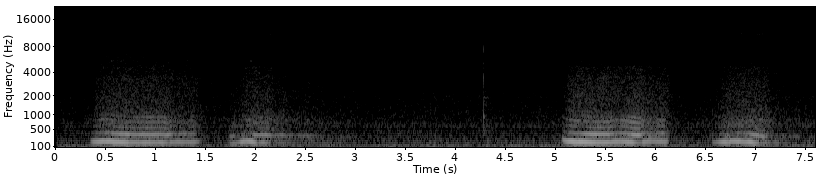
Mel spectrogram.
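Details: Shiba Inu dog snoring while asleep: low, steady humming tones with a long breath followed by a shorter one, the pair repeating about every five seconds, with quiet pauses between.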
